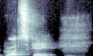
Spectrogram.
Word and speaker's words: Grodski: My name's Craig, your host, and today we are joined by Grodski. how you doing? Very good, thank you. Very good. I'm glad I pronounced your surname right anyway.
